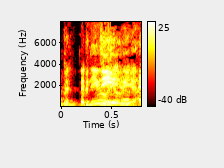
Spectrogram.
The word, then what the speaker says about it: Bedelia: Bonnie Bedelia? Bedelia.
